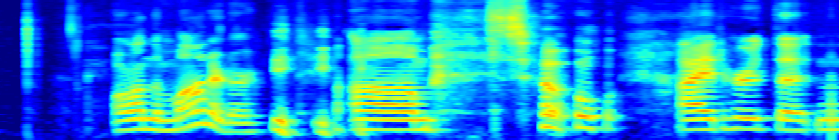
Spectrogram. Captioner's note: laughs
